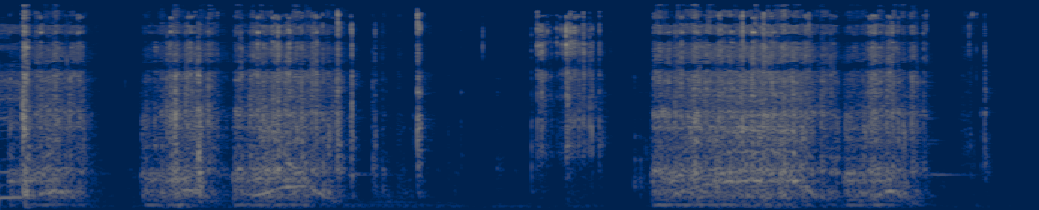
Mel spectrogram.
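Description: A sewing machine runs back-and-forth stitches through fabric while an elastic headband with a bow is made from scraps, in three close, steady bursts separated by short pauses, with no talking.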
